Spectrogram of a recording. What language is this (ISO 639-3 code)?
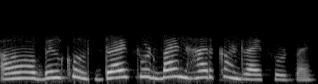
kas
